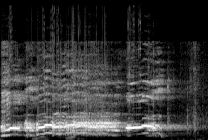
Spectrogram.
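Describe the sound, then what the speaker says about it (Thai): A decoy rooster used for trapping wild junglefowl crows loudly and close by, one long drawn-out cock-a-doodle-doo call heard alone outdoors. "ไก่คันแล้ว อันนี้ไก่ต่อเขาคันนะ"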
